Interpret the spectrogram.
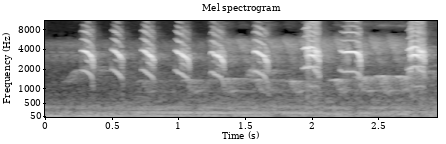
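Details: Long-tailed shrike singing in the repeated 'toet toet' style meant to provoke other shrikes: a steady run of sharp, down-slurred notes, about four a second, some doubled and louder.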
